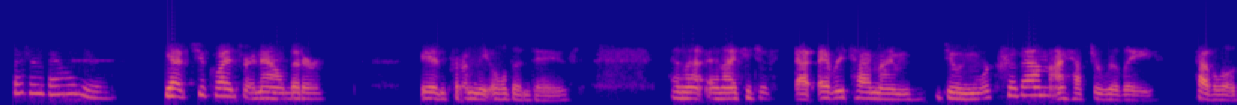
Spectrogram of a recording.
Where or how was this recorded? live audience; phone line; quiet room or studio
phone line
